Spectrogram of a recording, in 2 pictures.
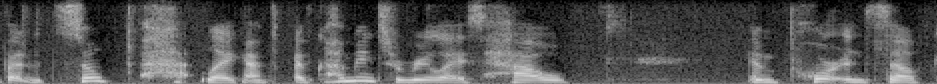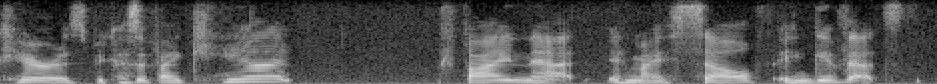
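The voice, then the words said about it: Shaky, emotional voice. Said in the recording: “sorry if my voice is shaking”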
